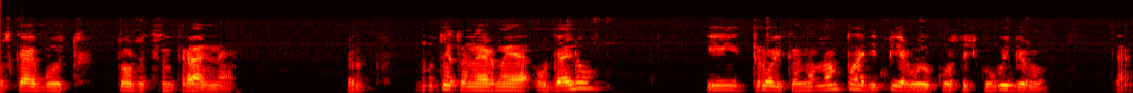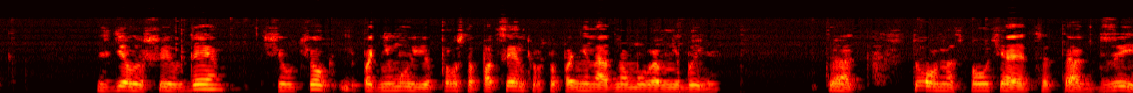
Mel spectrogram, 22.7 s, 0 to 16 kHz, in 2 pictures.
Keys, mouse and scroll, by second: 5.4 Delete, 7.6 KP_3, 8.9 middle click, 10.0 click, 11.5 KP_3, 13.0 shift+d, 14.8-17.5 drag, 18.1 KP_1, 19.5-20.8 middle drag, 22.1 g.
